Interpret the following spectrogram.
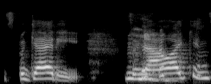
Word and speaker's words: spaghetti: One time they corrected me the word spaghetti, which is an Italian word, and they say it's not spaghetti, it's spaghetti.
